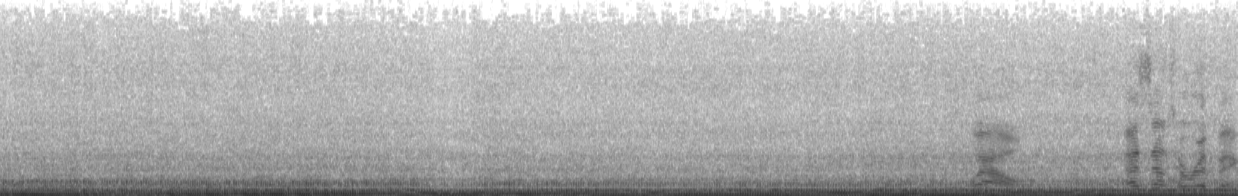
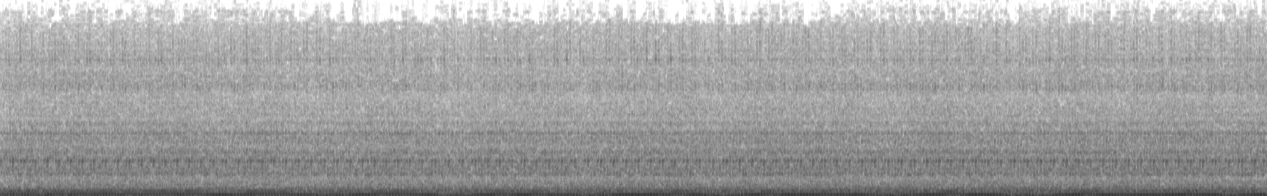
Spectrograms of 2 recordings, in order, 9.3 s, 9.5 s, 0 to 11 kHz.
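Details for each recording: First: 2023 BMW M1000RR Competition, completely cold first start after exhaust mods with the ECU not yet flashed and errors showing: blatty, uneven, flat raspy rumble that hunts before settling, rough idle from untuned fuelling. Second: 2023 BMW M1000RR Competition with new exhaust system but stock muffler, fully warm idle: steady deep idle with slight slow rise and fall in revs; normal idle hunting from high-lift cams, high compression and exhaust.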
